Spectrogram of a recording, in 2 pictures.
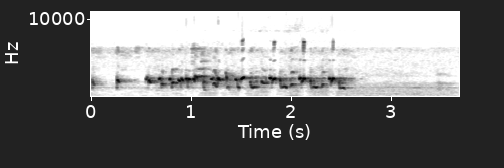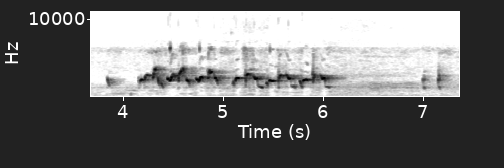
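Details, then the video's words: Sooty-headed bulbul singing nonstop as a lure to make other bulbuls answer: two long bursts of rapid, bubbly chattering notes, separated by a short pause, with a few single notes at the end. "suara Trucukan gacor gaja Pikat ini Rajanya bikin nyaut trucuk"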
